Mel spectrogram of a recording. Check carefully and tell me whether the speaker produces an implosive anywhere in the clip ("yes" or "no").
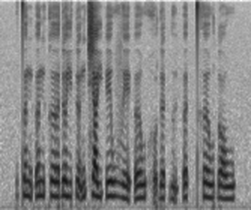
yes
